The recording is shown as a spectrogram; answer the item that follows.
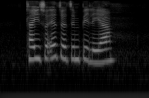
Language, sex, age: Southern Sotho, female, 22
